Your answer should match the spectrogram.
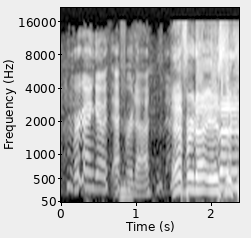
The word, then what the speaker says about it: Ephrata: It rhymes with Pephrata. Right. We're going to go with Ephrata.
